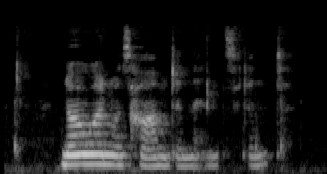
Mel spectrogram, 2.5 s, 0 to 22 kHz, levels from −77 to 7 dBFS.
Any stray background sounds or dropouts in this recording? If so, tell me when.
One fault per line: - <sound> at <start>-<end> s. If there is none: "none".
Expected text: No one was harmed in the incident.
none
